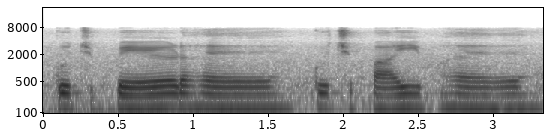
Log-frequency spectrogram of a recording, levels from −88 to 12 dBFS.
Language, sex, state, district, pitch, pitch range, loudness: Hindi, male, Maharashtra, Chandrapur, 125 Hz, 120-130 Hz, -15 LUFS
